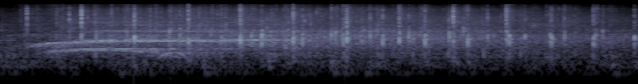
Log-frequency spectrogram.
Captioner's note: all applauding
